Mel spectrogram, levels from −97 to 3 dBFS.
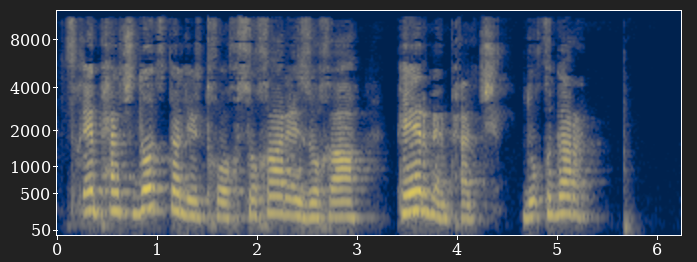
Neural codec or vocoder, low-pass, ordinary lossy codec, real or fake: codec, 44.1 kHz, 7.8 kbps, DAC; 10.8 kHz; AAC, 32 kbps; fake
